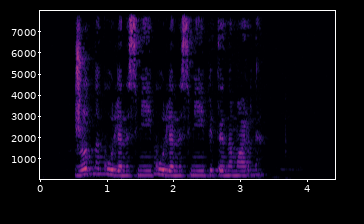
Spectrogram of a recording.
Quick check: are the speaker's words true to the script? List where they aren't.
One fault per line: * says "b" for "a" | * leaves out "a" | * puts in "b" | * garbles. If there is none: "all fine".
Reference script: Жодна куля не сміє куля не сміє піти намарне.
all fine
